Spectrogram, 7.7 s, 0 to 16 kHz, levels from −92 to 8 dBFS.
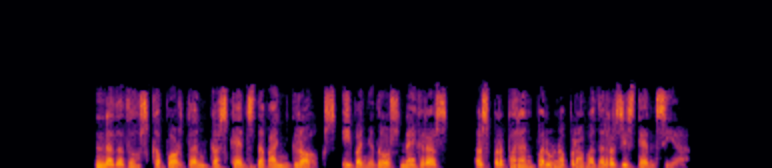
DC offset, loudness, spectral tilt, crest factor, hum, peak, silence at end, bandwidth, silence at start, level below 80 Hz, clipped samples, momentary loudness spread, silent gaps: under 0.1%; -22 LUFS; -3 dB/octave; 18 dB; none; -4 dBFS; 0.9 s; 8.2 kHz; 0.95 s; -66 dBFS; under 0.1%; 5 LU; 3.37-3.41 s, 4.47-4.73 s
